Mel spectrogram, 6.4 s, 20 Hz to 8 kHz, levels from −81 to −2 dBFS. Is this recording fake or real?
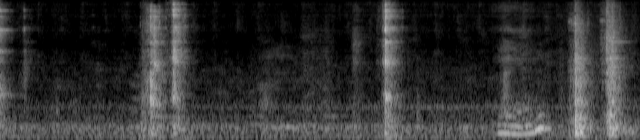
fake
